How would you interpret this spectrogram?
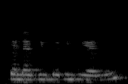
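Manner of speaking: very faint, distant voice; speaking far from the mic; barely audible. Real, not acted. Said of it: "Miss, your voice is very low".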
